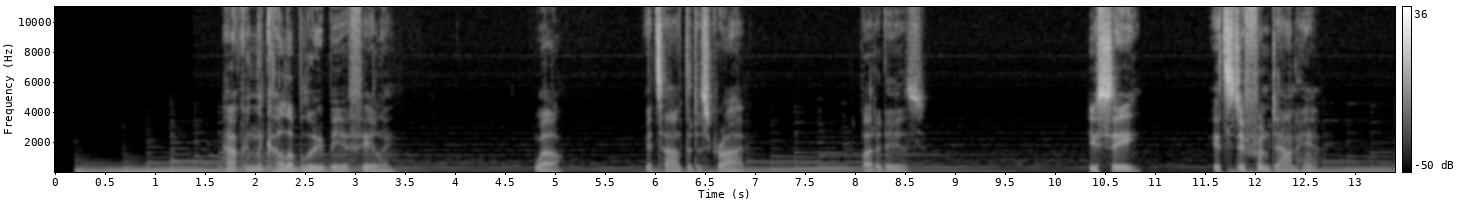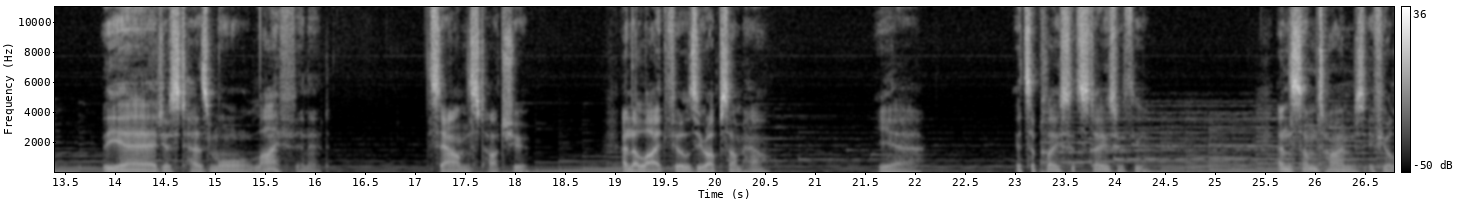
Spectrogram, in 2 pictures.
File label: Voice Over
